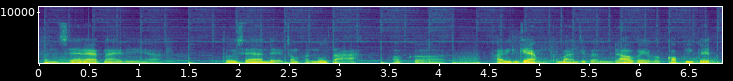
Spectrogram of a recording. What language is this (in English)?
Vietnamese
